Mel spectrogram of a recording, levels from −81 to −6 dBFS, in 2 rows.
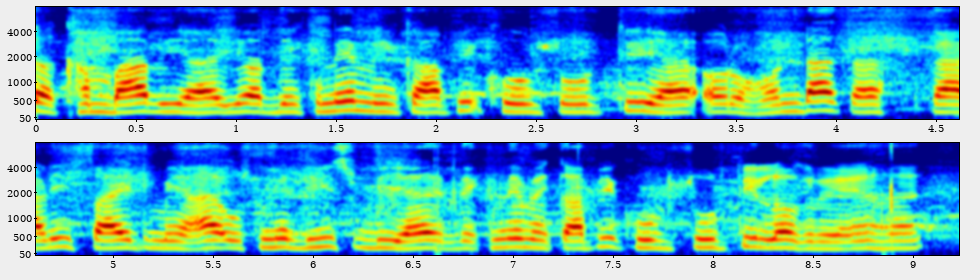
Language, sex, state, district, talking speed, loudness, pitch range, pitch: Maithili, female, Bihar, Supaul, 170 wpm, -17 LUFS, 195-225 Hz, 205 Hz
